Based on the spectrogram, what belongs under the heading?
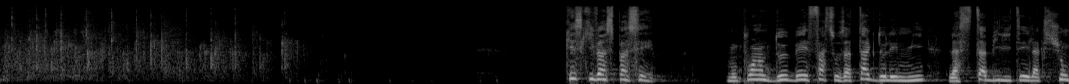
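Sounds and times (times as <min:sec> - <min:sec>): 
audience applause: 0:00.0 - 0:03.4
speech: 0:05.7 - 0:06.6, 0:07.3 - 0:10.6.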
